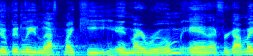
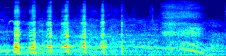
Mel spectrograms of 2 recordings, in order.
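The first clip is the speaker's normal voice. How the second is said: hearty high laugh; real laugh at his own pun; 3 dB louder than usual. Real, not acted. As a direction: burst out laughing.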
